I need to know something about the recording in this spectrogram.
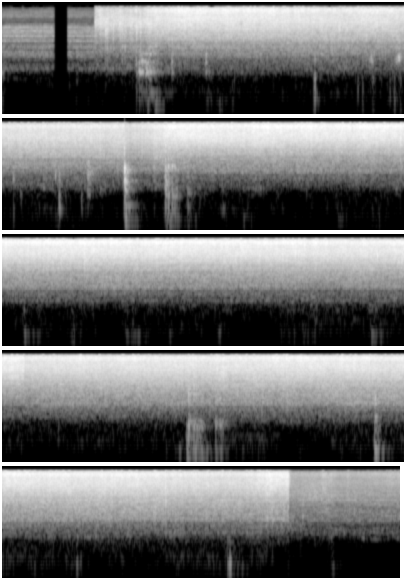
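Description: Diced apple frying in butter in a nonstick wok: a steady sizzle, stirred with a silicone spatula that knocks against the pan a few times. The sizzle starts about a second in and stops shortly before the end.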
